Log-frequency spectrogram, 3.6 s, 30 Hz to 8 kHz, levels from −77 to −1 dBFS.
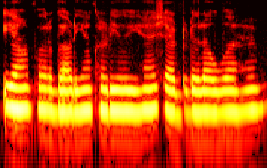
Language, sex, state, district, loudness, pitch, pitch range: Hindi, male, Chandigarh, Chandigarh, -14 LUFS, 205 Hz, 195-210 Hz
